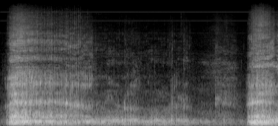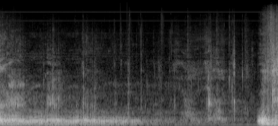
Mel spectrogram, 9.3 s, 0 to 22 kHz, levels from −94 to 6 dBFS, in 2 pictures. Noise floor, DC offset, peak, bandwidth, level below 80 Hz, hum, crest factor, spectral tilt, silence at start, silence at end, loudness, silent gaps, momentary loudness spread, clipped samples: -48 dBFS; under 0.1%; -4 dBFS; 15.5 kHz; -44 dBFS; none; 22 dB; -6 dB/octave; 0.05 s; 0 s; -25 LUFS; none; 23 LU; under 0.1%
